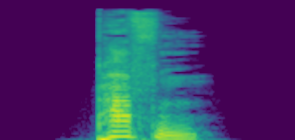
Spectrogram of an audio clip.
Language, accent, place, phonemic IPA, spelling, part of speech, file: German, Germany, Berlin, /ˈpafən/, paffen, verb, De-paffen.ogg
- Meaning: 1. to puff, to emit smoke (of an oven, a machine) 2. to smoke (of a person) 3. to smoke without inhaling the smoke into the lungs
